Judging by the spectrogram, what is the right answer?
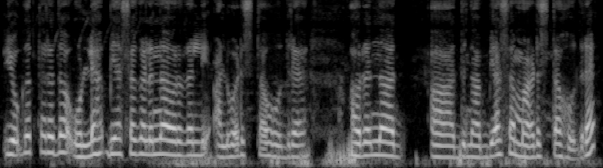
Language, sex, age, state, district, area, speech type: Kannada, female, 18-30, Karnataka, Chikkamagaluru, rural, spontaneous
